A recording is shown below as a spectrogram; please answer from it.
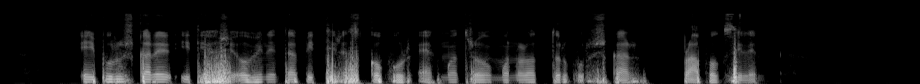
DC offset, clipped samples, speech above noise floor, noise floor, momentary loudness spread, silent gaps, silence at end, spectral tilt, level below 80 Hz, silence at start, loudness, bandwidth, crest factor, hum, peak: under 0.1%; under 0.1%; 56 dB; -78 dBFS; 12 LU; none; 1.65 s; -9 dB/octave; -38 dBFS; 0.8 s; -23 LUFS; 11.5 kHz; 22 dB; none; 0 dBFS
